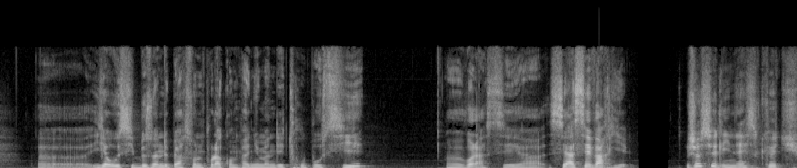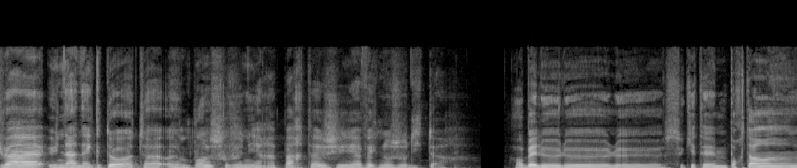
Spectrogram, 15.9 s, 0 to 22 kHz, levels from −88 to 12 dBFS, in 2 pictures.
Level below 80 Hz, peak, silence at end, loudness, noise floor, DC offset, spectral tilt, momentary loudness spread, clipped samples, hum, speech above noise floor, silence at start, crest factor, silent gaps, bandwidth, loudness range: -44 dBFS; 0 dBFS; 0 s; -18 LUFS; -61 dBFS; under 0.1%; -4 dB/octave; 14 LU; under 0.1%; none; 43 dB; 0.4 s; 18 dB; 6.38-6.67 s, 12.77-12.99 s; 16.5 kHz; 5 LU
